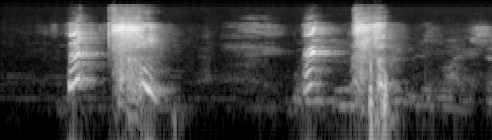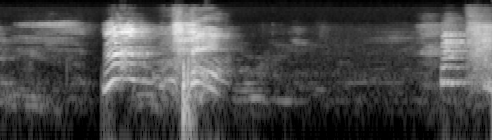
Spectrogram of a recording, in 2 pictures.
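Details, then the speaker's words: Demonstrated "infinity sneeze" following double and triple sneezes: a run of about four voiced sneezes in quick succession, each a rising in-breath then an explosive burst. "The double sneeze. The triple sneeze. The infinity sneeze."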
